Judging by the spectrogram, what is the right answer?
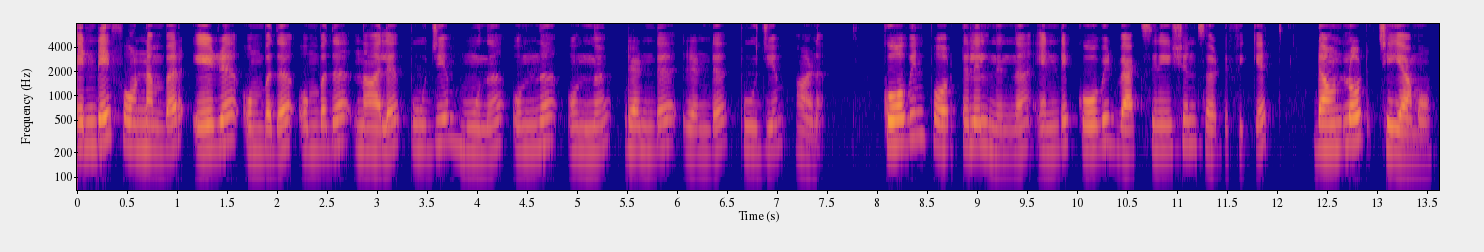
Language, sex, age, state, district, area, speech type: Malayalam, female, 18-30, Kerala, Thiruvananthapuram, urban, read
